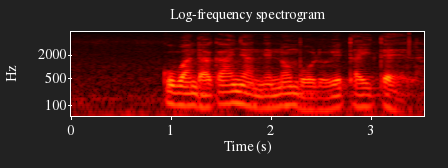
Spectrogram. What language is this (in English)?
Zulu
